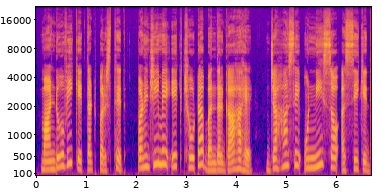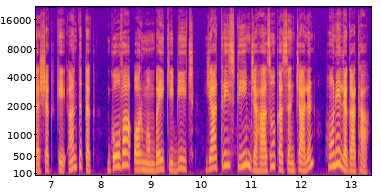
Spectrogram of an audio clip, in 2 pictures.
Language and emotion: Hindi, neutral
